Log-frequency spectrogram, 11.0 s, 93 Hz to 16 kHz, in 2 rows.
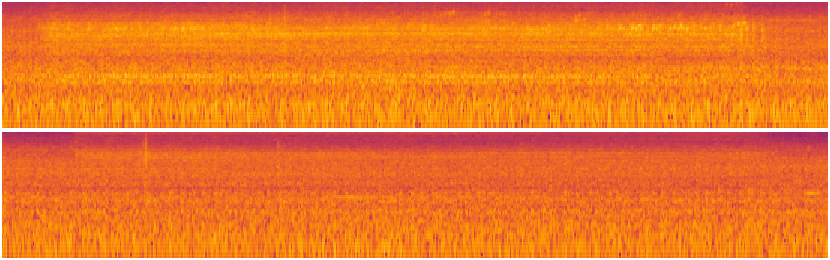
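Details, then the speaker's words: Chevy Corvette C8 at about 1,500 miles, error messages since before 600, part not yet replaced; mic outside in a parking lot: loud steady grinding whir with high hiss as the front lift struggles to rise; owner thought air in lines, cause unconfirmed. "So as you guys can hear, it makes like a pretty loud like grinding noise, like, and it also like kind of seems like it's struggling to get up all the way."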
